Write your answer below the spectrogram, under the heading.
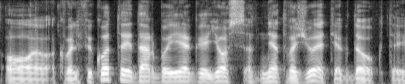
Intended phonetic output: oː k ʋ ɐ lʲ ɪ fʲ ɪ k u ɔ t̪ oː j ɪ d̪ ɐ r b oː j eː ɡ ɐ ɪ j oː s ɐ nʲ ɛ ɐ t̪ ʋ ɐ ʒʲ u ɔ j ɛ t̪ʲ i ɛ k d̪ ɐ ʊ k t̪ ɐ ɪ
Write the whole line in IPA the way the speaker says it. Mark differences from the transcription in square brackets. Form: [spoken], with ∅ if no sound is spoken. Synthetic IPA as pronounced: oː k ʋ ɐ lʲ ɪ fʲ ɪ k u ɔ t̪ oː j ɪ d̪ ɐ r b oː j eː ɡ ɐ ɪ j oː s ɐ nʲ ɛ ɐ t̪ ʋ ɐ ʒʲ u ɔ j ɛ t̪ʲ i ɛ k d̪ ɐ ʊ k t̪ ɐ ɪ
